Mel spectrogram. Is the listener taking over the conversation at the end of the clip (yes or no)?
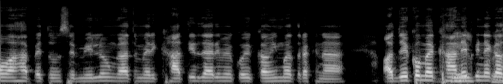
no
